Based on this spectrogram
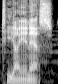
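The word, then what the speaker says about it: Tairns: up lives over here tins but it's not spelled like t i ns it's t a i r NS tins okay so now Prosperity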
